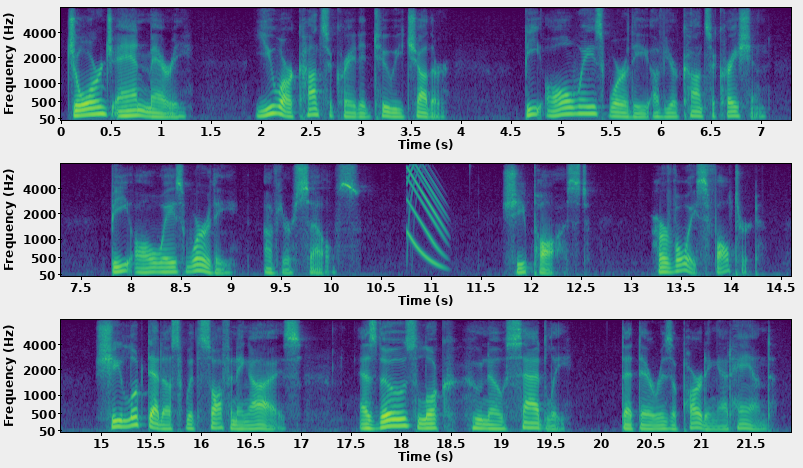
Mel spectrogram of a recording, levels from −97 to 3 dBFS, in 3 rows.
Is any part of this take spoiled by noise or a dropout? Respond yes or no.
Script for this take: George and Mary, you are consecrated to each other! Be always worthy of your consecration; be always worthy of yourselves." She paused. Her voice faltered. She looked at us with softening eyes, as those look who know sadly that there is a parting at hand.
yes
